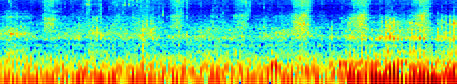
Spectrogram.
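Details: A captive cheetah (Acinonyx jubatus) in a South African winter enclosure at night purrs in a steady, deep, rumbling throb while grooming a human keeper, with wet rasping licks; it is said not to purr when grooming other cheetahs.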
